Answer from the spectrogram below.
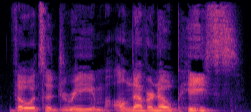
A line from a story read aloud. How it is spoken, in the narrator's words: he cried to the skies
